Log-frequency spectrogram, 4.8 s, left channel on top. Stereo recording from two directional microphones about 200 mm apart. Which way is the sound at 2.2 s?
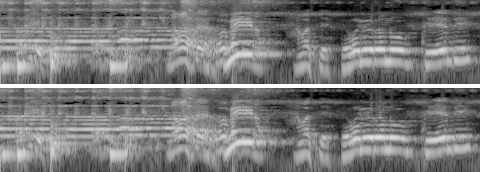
25° left (ahead or behind).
